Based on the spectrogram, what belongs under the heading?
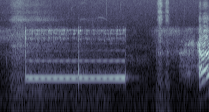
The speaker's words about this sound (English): I'm calling another Wendy's.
